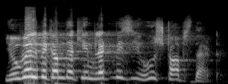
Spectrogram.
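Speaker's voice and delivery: high, loud defiant shout; explosive angry challenge; out-of-control fury. Acted. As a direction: burst out, daring anyone to interfere. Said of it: "totally out of control".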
